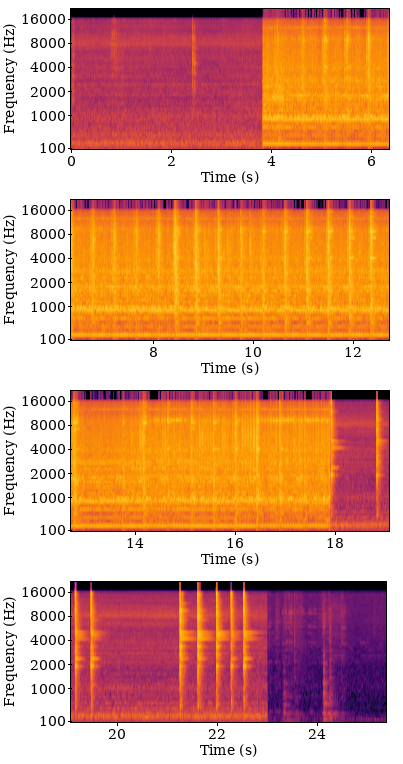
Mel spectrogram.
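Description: Power hammer running flat out on red-hot spring steel, a fast run of heavy blows over a steady machine hum, for about fourteen seconds. It stops suddenly, and a few separate sharp metal strikes follow.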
